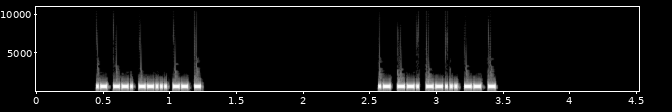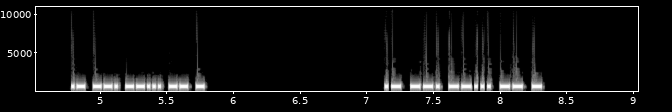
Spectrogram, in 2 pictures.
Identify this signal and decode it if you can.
Morse code, heard as a keyed tone, about 62 wpm, 700 Hz. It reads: AG7MT AG7MT AG7MT AG7MT
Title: Speed Racing - USA 2x2 Call Signs 50wpm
